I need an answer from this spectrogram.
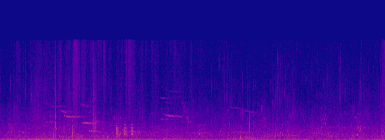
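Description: Small birds chirping with short, scattered high calls, a quick run of three about two and a half seconds in, over a steady low hum.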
